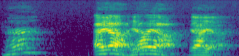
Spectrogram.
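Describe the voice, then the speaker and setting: A man's voice: fairly high pitch, huge pitch swings, takes it slowly, full character voice. A man playing a sleepy, evasive young son in a radio comedy, nervously charming, stammering and wheedling, in an echoey room. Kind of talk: 1960s German radio comedy acting. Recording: echoey room with faint hum.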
